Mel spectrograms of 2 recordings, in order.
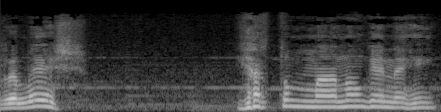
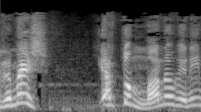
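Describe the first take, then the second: First: It is said without excitement, flatly. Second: It is said with excitement and energy.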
